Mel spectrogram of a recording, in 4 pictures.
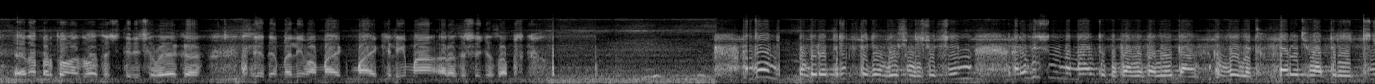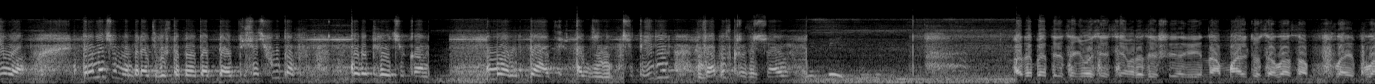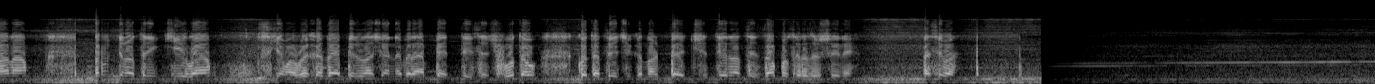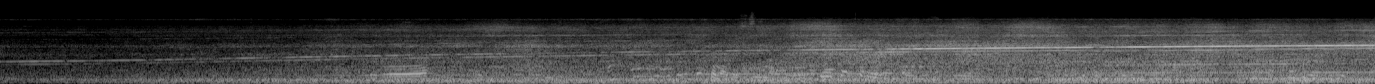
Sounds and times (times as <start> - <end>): Speech: 0.1 - 5.4, 28.5 - 36.1.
